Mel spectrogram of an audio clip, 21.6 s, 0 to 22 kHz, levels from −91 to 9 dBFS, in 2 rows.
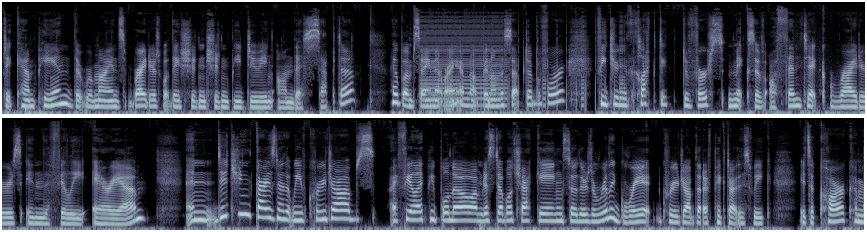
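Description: Speech carries GSM phone buzz from 5.23 to 6.27 s. It is a hard, raspy buzz at 217 Hz, rich in harmonics, sitting about 11 dB below the speech. It has nothing to do with the talker. A 2G phone nearby is in a call and transmits in bursts 217 times a second. The audio circuit rectifies those radio pulses into sound. Because the call is active, the buzz stays nearly steady. Right after, from 6.28 to 8.02 s, come GSM signalling bursts. The steady buzz breaks into even ticks with a longer 217 Hz buzz twice a second. They sit roughly 10 dB below the speech. The phone is still in the call, but its user has fallen silent. It now sends only short groups of bursts, and the circuit rectifies each group into its own tick.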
